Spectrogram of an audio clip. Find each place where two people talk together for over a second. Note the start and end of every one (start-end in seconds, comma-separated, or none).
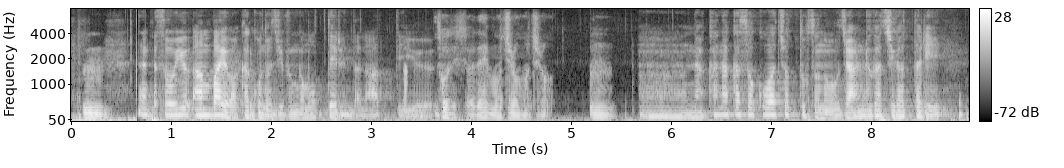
none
